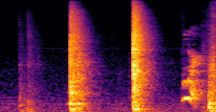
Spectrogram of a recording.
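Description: A metal pan clatters onto a stovetop.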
